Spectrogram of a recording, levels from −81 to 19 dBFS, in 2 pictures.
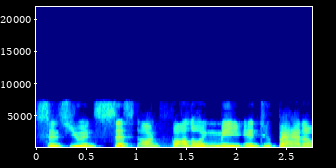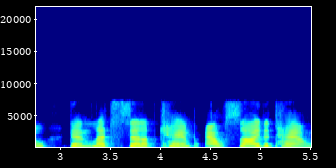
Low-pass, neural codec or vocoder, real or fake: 7.2 kHz; none; real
